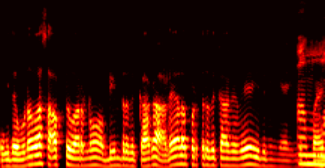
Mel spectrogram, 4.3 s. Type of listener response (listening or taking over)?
taking over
